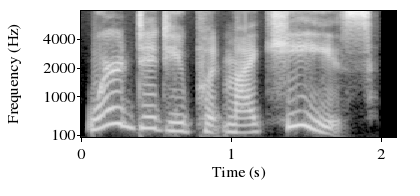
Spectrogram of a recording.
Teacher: Hear the fall at the end. That's natural for wh questions. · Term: falling tone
